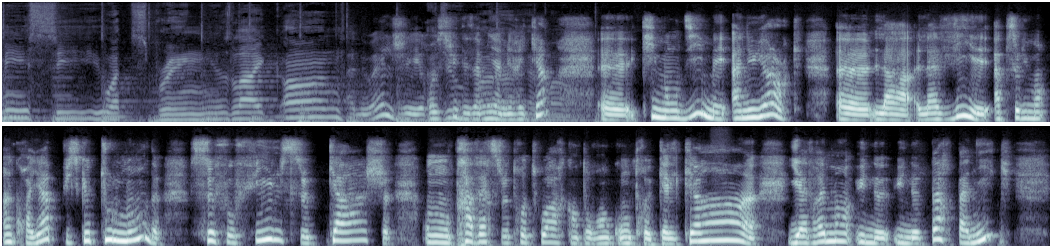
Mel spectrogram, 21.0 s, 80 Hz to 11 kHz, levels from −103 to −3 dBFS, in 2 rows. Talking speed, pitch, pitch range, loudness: 120 wpm, 185 Hz, 160-225 Hz, -19 LUFS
